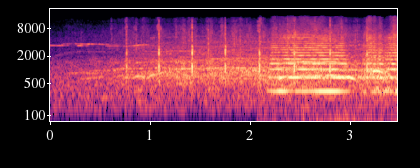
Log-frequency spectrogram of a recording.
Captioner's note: audience cheering and clapping; upbeat music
